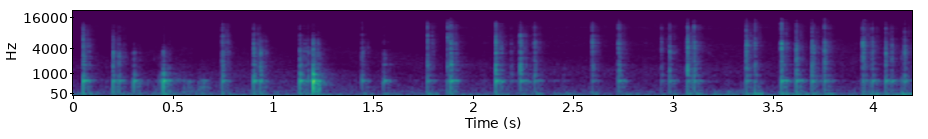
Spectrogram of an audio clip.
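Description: Long blue nails rapidly tap and scratch the top surface and edges of a small, closed, hollow folding wooden chessboard case with a checkered top, held in front of the microphones. Each tap is a quick, dry click with a hollow ring around 590 Hz that dies away almost at once, mixed with faint scratchy rasps in a steady, irregular series.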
